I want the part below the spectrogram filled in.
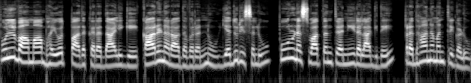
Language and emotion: Kannada, neutral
